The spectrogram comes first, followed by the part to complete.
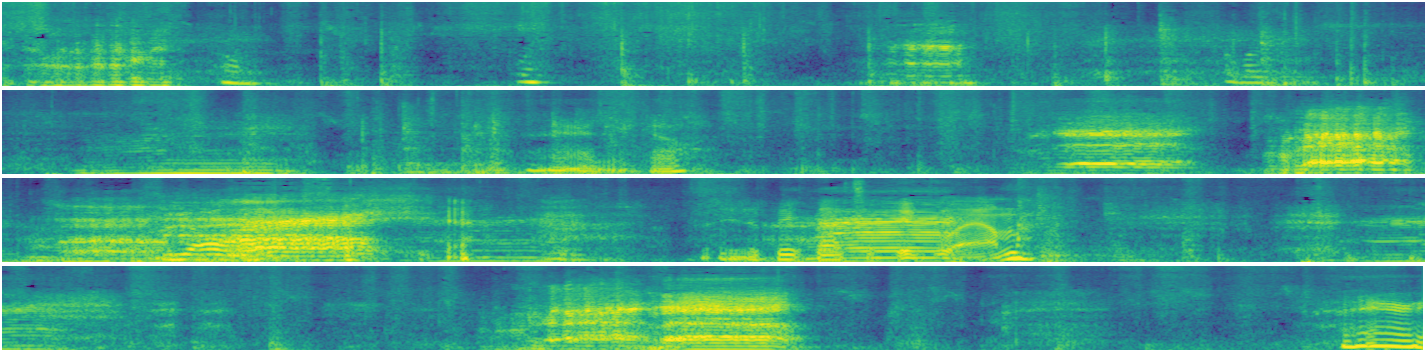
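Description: Sheep bleating repeatedly, a ewe and her lamb calling to each other. There are quieter, low calls in the first half and louder calls of one to two seconds each in the second half.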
